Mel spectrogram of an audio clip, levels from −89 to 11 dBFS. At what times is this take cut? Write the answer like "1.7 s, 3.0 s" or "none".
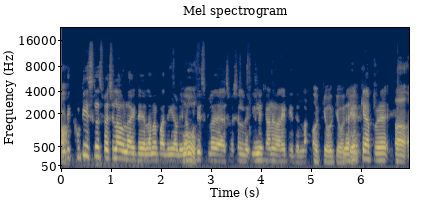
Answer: none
